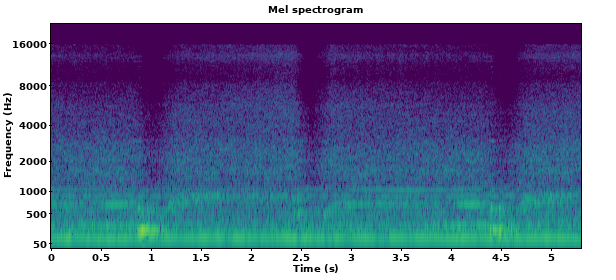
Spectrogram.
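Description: A large printer hums steadily.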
